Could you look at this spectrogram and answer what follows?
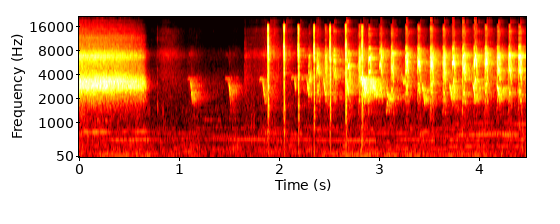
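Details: White-rumped shama song: a noisy hiss, brief gap and faint notes, then a rapid run of sharp, high chip notes repeated about three times per second, growing steadier toward the end.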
